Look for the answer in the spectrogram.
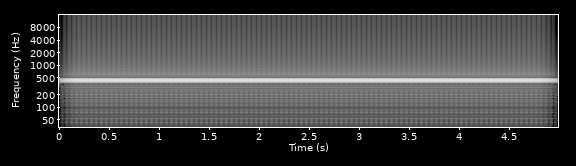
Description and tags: sawtooth-440Hz
sawtooth waveform of frequency 440Hz of 5 seconds generated with Audacity.
waveform, 440Hz, A4, sawtooth, sysnthesis, electronics, synth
